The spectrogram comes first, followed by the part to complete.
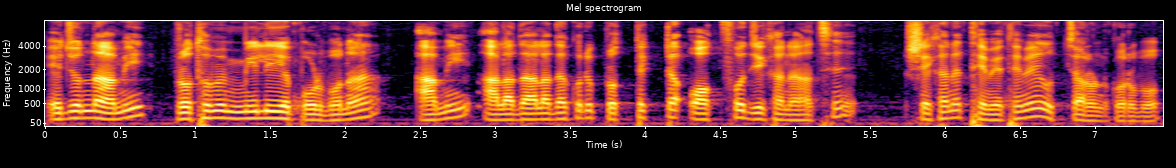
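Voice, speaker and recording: A man teaching Quran recitation, spelling out each letter and vowel and then chanting the words slowly and drawn out. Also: mid-range voice. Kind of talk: step-by-step recitation lesson.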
